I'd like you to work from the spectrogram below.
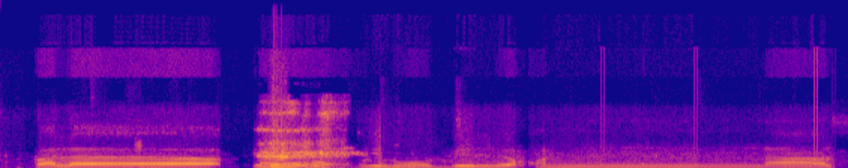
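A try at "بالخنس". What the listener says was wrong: হ্যাঁ, নাস টান হবে না, বিল খুন্নাস। হ্যাঁ, খুন্নাস।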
